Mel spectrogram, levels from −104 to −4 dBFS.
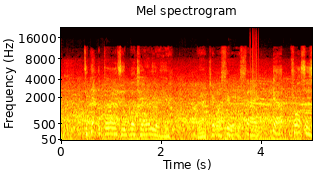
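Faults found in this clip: Loose connector crackle, 3.77 to 3.95 s: irregular scratchy burst. Worn or dirty contact intermittently breaking the signal path, chopping audio.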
